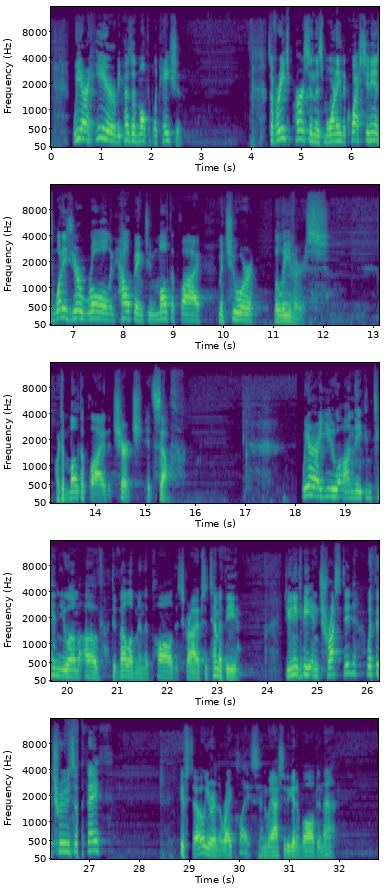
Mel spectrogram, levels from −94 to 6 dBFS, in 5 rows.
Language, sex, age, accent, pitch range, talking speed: English, male, 40-59, American, 130-185 Hz, 130 wpm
